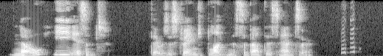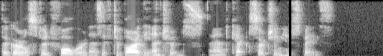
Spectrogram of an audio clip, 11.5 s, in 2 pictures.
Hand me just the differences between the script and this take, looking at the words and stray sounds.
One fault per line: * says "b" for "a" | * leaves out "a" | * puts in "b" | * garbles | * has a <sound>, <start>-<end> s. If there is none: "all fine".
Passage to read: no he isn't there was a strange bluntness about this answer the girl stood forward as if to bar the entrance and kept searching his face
* has a laugh, 5.1-5.4 s
* has a dropout, 10.1-10.1 s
